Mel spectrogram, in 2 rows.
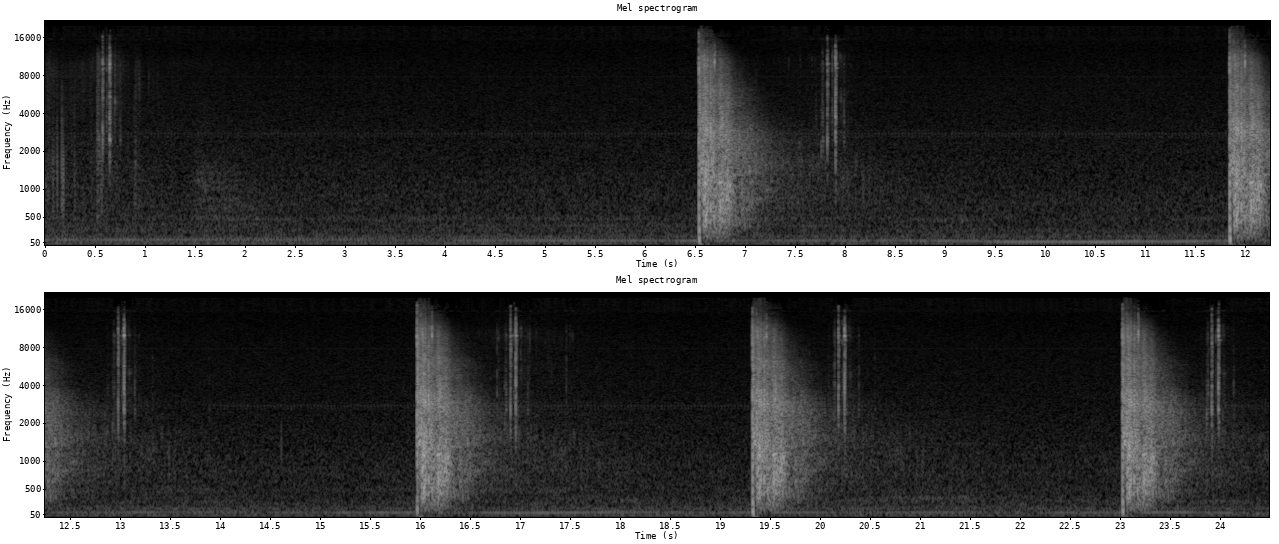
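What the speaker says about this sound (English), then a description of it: "we're going to shoot my target. We're going to see how well I can group this revolver" A Ruger Wrangler revolver fires .22 Long Rifle rounds in five sharp, loud reports spaced several seconds apart, each followed by a short ringing tail over quiet outdoor background.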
